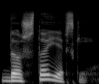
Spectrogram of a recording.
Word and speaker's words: Dostoyevski: Se pronuncia tal cual, Dostoyevsky. Venga, vamos a meternos de lleno en su universo. Y sí, ya me lo imagino. Dostoyevsky.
